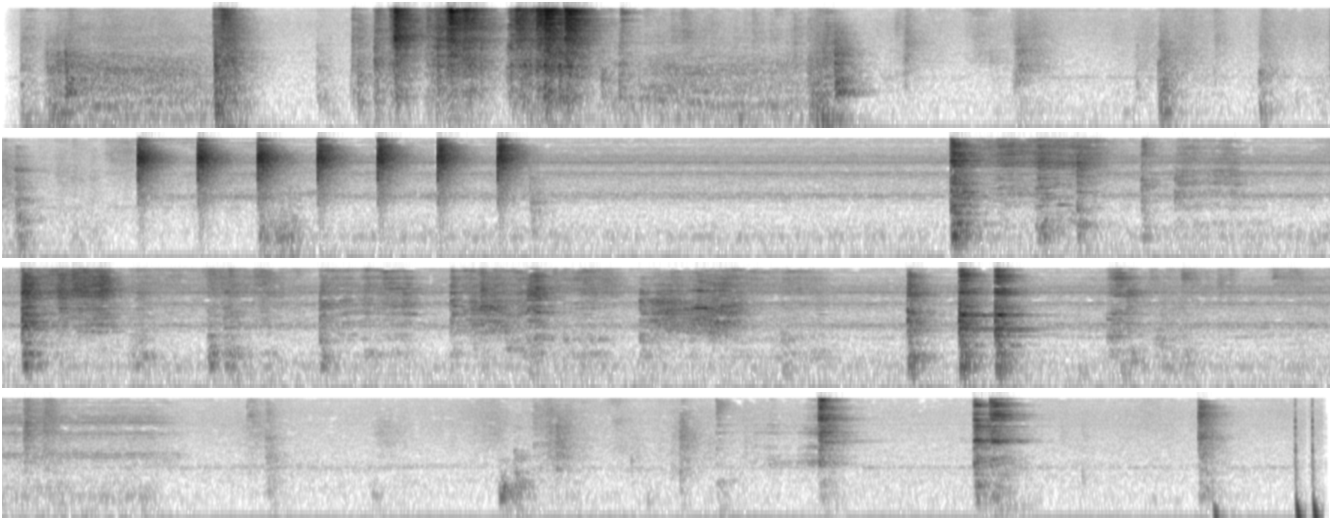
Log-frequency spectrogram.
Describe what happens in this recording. I flicked the light switch on. I then turned on the gas stove and started stirring food in a frying pan with a metal spatula.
